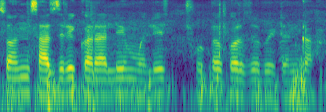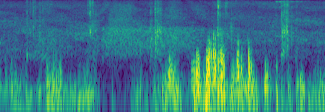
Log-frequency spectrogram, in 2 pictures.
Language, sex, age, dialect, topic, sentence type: Marathi, female, 18-24, Varhadi, banking, statement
